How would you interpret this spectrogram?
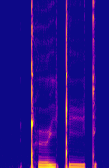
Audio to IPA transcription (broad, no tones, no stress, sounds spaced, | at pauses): ǃʰ ø j ǃ iː t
